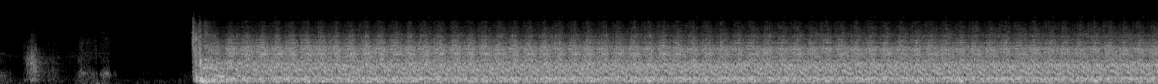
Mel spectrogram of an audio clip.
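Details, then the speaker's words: Oliver 1800 diesel tractor after Stanadyne (Roosa-Master) injection pump repair and refit: long steady cranking after solenoid click, even rhythm, no firing; injector line fittings left loose for bleeding, pump not yet full, no start until fuel system is bled. "Give that starter a break. She's not full yet, and there's not fuel dripping from the lines."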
